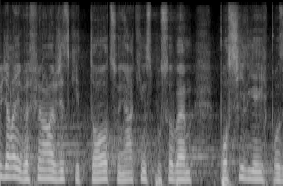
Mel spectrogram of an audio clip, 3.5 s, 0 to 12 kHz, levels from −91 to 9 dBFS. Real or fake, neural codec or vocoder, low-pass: real; none; 10.8 kHz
